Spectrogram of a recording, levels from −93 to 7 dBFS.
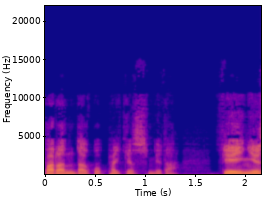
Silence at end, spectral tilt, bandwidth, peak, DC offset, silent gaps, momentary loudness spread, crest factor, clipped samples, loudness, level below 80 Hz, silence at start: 0 s; -6 dB/octave; 11 kHz; -10 dBFS; under 0.1%; none; 19 LU; 20 dB; under 0.1%; -31 LUFS; -52 dBFS; 0 s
